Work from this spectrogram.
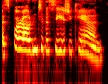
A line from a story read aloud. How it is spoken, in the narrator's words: shouted the Gryphon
